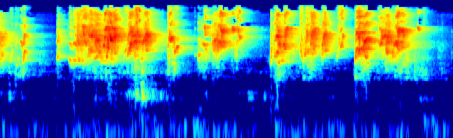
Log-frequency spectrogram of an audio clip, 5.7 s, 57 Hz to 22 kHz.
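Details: Lovebirds chirping, recorded in August 2019 with little engine noise: a long grating burst of high chatter followed by shorter scratchy phrases spaced about half a second apart.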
